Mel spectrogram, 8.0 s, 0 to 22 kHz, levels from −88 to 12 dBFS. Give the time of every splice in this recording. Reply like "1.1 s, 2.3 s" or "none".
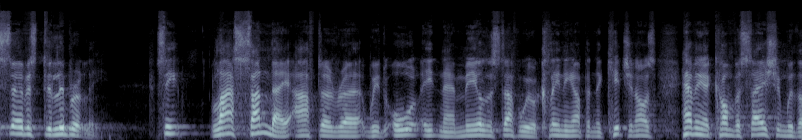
1.5 s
